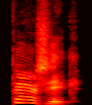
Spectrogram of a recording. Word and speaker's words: perzik: ook maar één t perzik de klemtoon ligt op per want ik zeg namelijk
